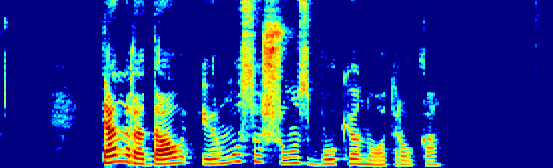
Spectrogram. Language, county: Lithuanian, Vilnius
